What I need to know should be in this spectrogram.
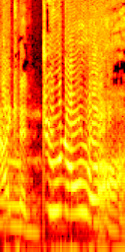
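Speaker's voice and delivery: slow, loud, cocky, overacted boastful shout. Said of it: "He was like".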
